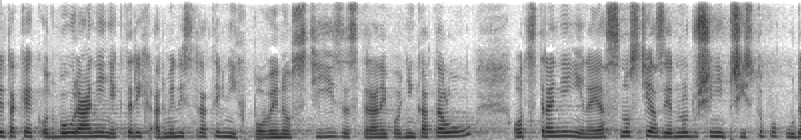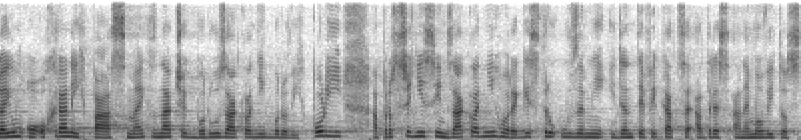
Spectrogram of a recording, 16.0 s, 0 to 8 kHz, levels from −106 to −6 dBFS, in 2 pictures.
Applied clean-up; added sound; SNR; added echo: none; none; none; none.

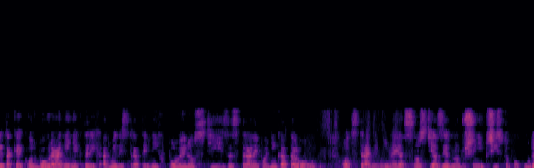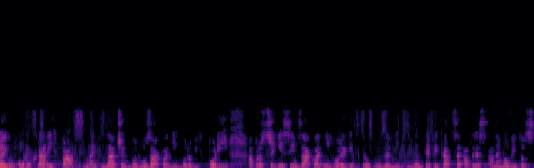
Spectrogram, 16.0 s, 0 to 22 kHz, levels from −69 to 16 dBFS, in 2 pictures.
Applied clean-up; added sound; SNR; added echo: neural separator model SepFormer DNS4.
